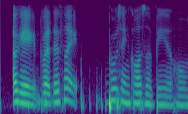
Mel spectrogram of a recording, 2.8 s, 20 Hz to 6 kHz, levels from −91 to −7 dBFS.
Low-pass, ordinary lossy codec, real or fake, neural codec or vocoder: 5.4 kHz; MP3, 48 kbps; real; none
